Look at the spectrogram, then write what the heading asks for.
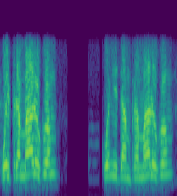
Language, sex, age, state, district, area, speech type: Bodo, male, 60+, Assam, Chirang, rural, conversation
